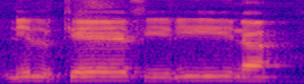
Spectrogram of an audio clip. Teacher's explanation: dibaca imalah fathah kaf dan alif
